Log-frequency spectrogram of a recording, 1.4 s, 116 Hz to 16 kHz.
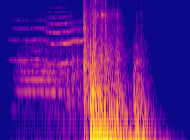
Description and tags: Door Close Sqeuak 01
Door closing with a creaking squeak
creak, lonng, unlock, squeak, close, door, lock, wood, screen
